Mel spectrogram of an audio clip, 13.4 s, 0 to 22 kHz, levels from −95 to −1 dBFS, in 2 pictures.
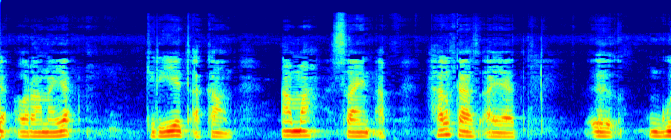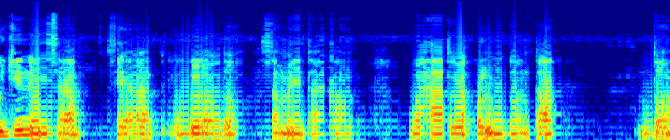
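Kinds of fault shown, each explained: HE-AAC compression: The speech likely passed through HE-AAC at a low bitrate, around 20 kbps. Only the lower spectrum is truly coded. The treble is rebuilt from copied lower bands, so its harmonics don't match. The damage is plainly audible.
Robotic sound from repeated short buffers: From 7.0 s to the end, the speech turns into a rigid, metallic buzz at 188 Hz. Slices about 5.3 ms long are replayed while real audio is skipped. That likely comes from audio arriving too seldom. Most of this stretch is affected.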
